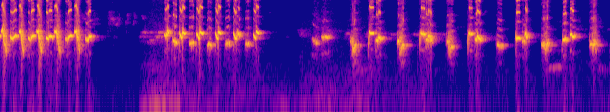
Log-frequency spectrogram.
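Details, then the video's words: Long rolling lure song of a sooty-headed bulbul: three bursts of fast bubbling chirps separated by short pauses, the last broken into spaced liquid whistled notes, with a faint low buzz in one gap. "SUARA trucukan gacor ROPEL PANJANG pancingan trucukan agar bunyi JADIKAN burung trucuk gacor NYAUT"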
